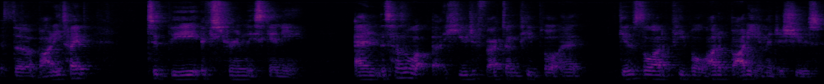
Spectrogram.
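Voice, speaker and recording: Amid audible room echo and noticeable background noise, a man talks at a fairly quick pace. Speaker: student presenter. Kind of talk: presentation. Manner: hesitant fillers.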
